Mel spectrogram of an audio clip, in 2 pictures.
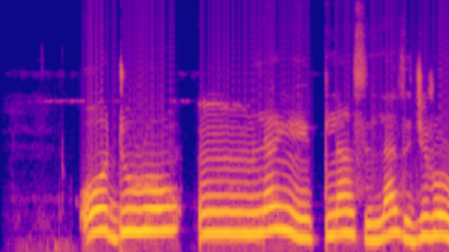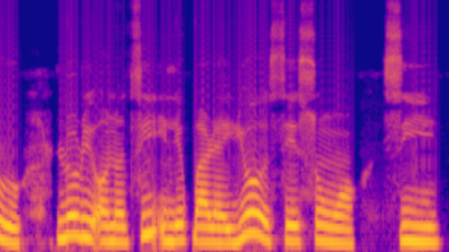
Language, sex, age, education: Yoruba, female, 15-29, tertiary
